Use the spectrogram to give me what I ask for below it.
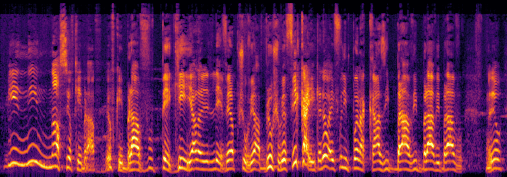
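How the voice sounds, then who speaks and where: Speaking fast in a high, creaky, slightly mellow voice, a Brazilian Portuguese-accented man addresses a church conference. His sermon is conversational and anecdotal: he repeats phrases, calls everyone brothers, and voices the people in his family tales.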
